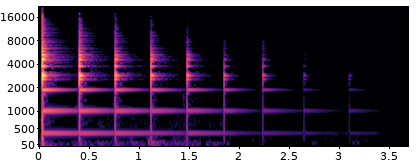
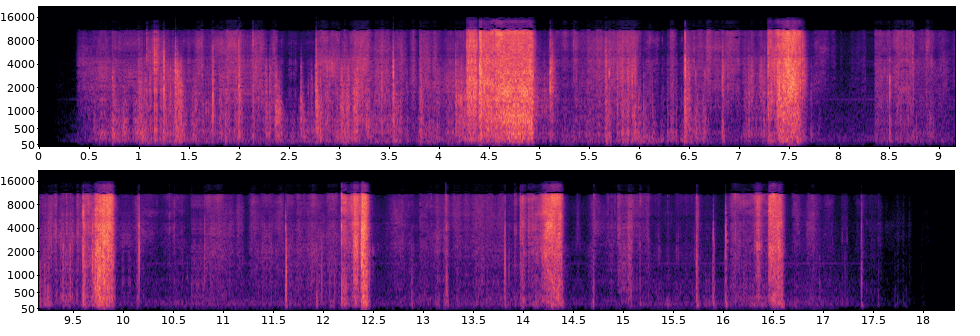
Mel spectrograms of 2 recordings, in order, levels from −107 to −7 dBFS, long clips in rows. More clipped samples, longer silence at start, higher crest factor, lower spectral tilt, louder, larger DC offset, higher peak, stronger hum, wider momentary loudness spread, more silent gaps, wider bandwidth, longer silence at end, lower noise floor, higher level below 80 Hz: neither; second, 0 s vs 0.6 s; about the same, 30 dB vs 30 dB; second, 3.5 dB/octave vs 1.5 dB/octave; about the same, -25 LUFS vs -26 LUFS; neither; first, 0 dBFS vs -4 dBFS; neither; second, 18 LU vs 26 LU; neither; about the same, 15.5 kHz vs 16 kHz; first, 2.2 s vs 1.7 s; about the same, -86 dBFS vs -88 dBFS; first, -78 dBFS vs -84 dBFS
